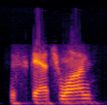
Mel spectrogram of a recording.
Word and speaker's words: Saskatchewan: Quebec, Ontario, Manitoba, if I say it right, Saskatchewan. How do you say it? – That's perfect. Yeah.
